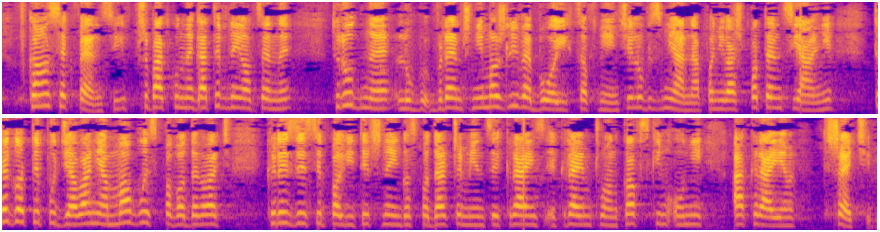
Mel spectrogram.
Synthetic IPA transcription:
fkɔ̃nsɛkfɛnt̪sʲjifpʂɘpat̪̚kunɛɡat̪ɘvnɛjɔt̪sɛnɘ | t̪ɾud̪nɛlubvɾɛnt͡ʂɲɛmɔʐlʲivɛbɘwɔixt̪sɔfɲeɲt͡ɕɛlubzmʲjanapɔɲɛvaʂpɔt̪ɛnt̪sʲjalɲɛ | t̪ɛɡɔt̪ɘpud͡ʑawaɲamɔɡwɘspɔvɔd̪ɔvat͡ɕkɾɘzɘsɘpɔlʲit̪ɘt͡ʂnɛiɡɔspɔd̪aɾt͡ʂɛmʲjɛnd̪zɘkɾakɾajɛmt͡ʂwɔŋkɔfskʲimʔuɲji | ʔakɾajɛm | t̪ʂɛt͡ɕim

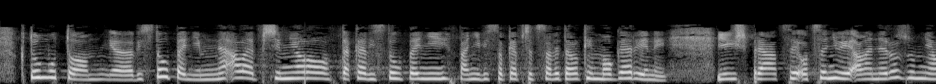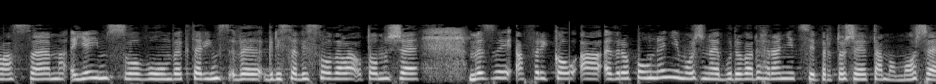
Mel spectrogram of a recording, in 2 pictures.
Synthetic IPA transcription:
kt̪omut̪o̞vɪst̪o̞wpɛɲiːmɲɛʔalɛpr̝̥ɪmɲɛlo̞t̪akɛːvɪst̪o̞wpɛɲiːpaɲiːvɪso̞kɛːpr̝̥ɛt̪st̪avɪt̪ɛlkɪmo̞ɡɛɾɪnɪjɛjɪʃpɾaːt͡sɪʔo̞t̪t͡sɛɲujɪʔalɛnɛɾo̞zumɲɛlasɛmjɛjiːmslo̞vuːmvɛkt̪ɛɾiːmɛɡdɪsɛvɪslo̞vɪlaʔo̞t̪o̞mʒɛmɛzɪʔafɾɪko̞wʔaʔɛvɾo̞po̞wnɛɲimo̞ʒnɛːbudo̞vad̪ɦɾaɲɪt͡sɪpɾot̪o̞ʒɛjɛt̪amːo̞r̝ɛ

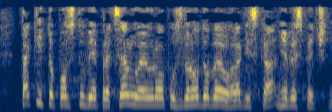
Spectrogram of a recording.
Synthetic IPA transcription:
t̪akiːt̪ɔpɔst̪ubjɛpɾɛt͡sɛluːɛʊɾɔːpuzd̪l̩ɦɔd̪ɔbɛːɦɔɦlaɟiskaɲɛbɛspɛt͡ʃniː

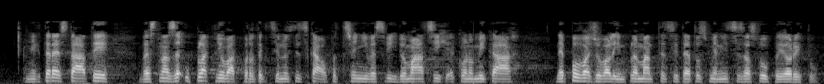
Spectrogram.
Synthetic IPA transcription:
ɲɛkt̪ɛɾɛːst̪aːt̪ɪ | vɛsnazɛʔuplat̪ɲo̞vat̪̚pɾo̞t̪ɛk̚t͡sionɪst̪ɪt͡skaːo̞pat̪r̥ɛɲiːvɛsviːɣdo̞maːt͡siːxɛko̞no̞mɪkaːx | nɛpo̞vaʒo̞valɪʔɪmplɛmɛnt̪at͡sɪt̪ɛːt̪o̞smɲɛɾɲɪt͡sɛzasvo̞wpɾɪo̞ɾɪt̪u

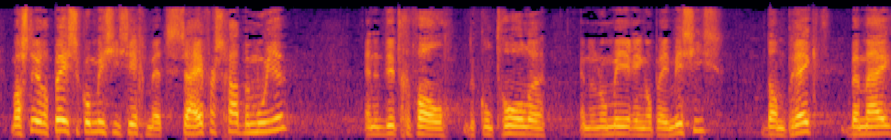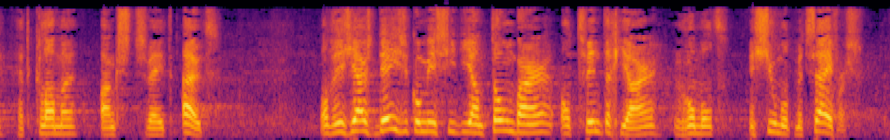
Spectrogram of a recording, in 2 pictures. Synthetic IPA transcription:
maɑlˠzdəøːropejsəkɔmɪsizɪχmɛtsɛjfəɹsχaːd̚bəmujən | ɛnɪndɪtχəvɑlˠdəkɔntroːlə | ɛndənɔɹmɪːɾɪŋɔpejmɪsis | dɑnbrejktbɛjmɛjɦətklɑmə | ɑŋstsʋejtœɥt | ʋɑntətɪs̬jœɥs̚dejzəkɔmɪsidiaːntownbaːɹɑlˠtʋɪntəχjaːɹ | rɔməlˠt | ɛnʃuməlˠtmɛtsɛjfəɹs

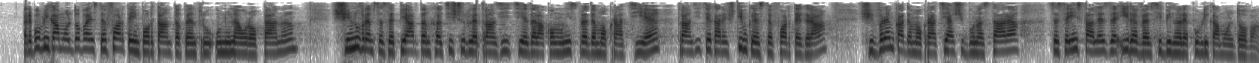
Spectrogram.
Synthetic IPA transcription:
re̞publikamo̞ld̪o̞vaje̞st̪e̞foart̪e̞impo̞rt̪ant̪əpe̞nt̪ɾuʔuniuneaeuɾo̞peanə | ʃinuvɾe̞msəse̞pjard̪əɨnxət̪siʃuɾile̞t̪ɾanzit̪sije̞jd̪e̞lako̞munispɾed̪e̞mo̞kɾat̪sije̞ | t̪ɾanzit̪sijekaɾe̞ʃt̪imkəje̞st̪e̞foart̪e̞ɡɾa | ʃivɾe̞mkad̪e̞mo̞kɾat̪siaʃibunəst̪aɾea | səse̞inst̪ale̞ze̞ʔiɾe̞ve̞rsibilɨnre̞publikamo̞ld̪o̞va̰

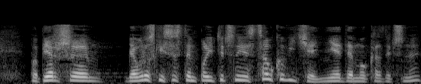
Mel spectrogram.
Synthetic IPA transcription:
pɔpʲjɛɾfʂɛ | bʲjawɔɾuskʲisɘst̪ɛmpɔlʲit̪ɘt͡ʂnɘjɛst̪t̪sawkɔvʲit͡ɕɛɲɛd̪ɛmɔkɾat̪ɘt͡ʂnɘ

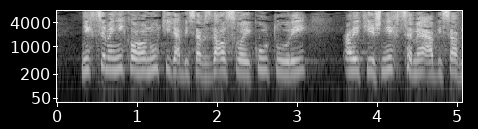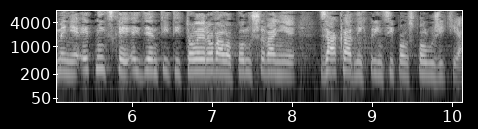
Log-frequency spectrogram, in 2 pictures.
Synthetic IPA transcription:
ɲɛxt͡sɛmɛɲikɔɦɔnuːciɟabisavzd̪alsʋɔjɛkult̪uːɾi | alɛcɪɛʒɲɛxt͡sɛmɛabisavmɛɲɛʔɛt̪nit͡skɛjid̪ɛnt̪it̪it̪ɔlɛɾɔʋalɔpɔɾuʃɔʋaɲɪɛ | zaːklad̪nixpɾint͡siːpɔʊspɔluʒicɪa

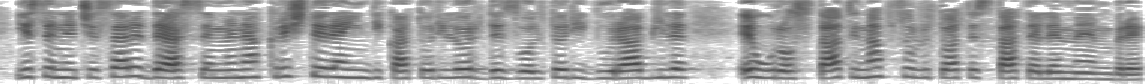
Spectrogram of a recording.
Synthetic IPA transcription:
je̞st̪e̞ne̞t͡ʃe̞saɾəd̪e̞ase̞me̞neakɾe̞ʃt̪e̞ɾeaind̪ikat̪o̞ɾilo̞rd̪e̞zvo̞lt̪əɾid̪uɾabile̞ | euɾo̞st̪at̪ɨnabso̞lut̪ːoat̪e̞st̪at̪e̞le̞me̞mbɾe̞

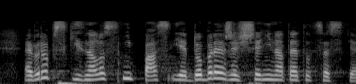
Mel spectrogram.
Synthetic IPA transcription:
ʔɛvɾo̞pskiːznalo̞st̪ɲiːpasjɛdo̞bɾɛːrɛʃɛɲiːnat̪ɛːt̪o̞t͡sɛscɛ

